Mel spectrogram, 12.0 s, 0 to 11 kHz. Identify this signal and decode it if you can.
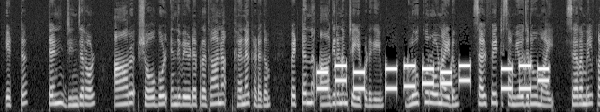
DTMF, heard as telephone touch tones, dialled by machine, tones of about 230 ms, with speech in Malayalam. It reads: 1#1 2687# 230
